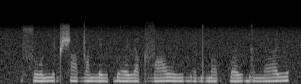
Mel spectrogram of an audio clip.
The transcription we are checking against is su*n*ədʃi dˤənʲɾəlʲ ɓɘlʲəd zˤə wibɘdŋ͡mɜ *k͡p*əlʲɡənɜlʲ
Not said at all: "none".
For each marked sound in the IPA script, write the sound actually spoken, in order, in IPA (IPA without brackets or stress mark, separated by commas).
nʲ, k͡p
